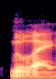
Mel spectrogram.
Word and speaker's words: Mulae: is finally mr nick moulay is am i pronouncing your last name right that's right yeah okay okay it's italian okay gotcha every time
